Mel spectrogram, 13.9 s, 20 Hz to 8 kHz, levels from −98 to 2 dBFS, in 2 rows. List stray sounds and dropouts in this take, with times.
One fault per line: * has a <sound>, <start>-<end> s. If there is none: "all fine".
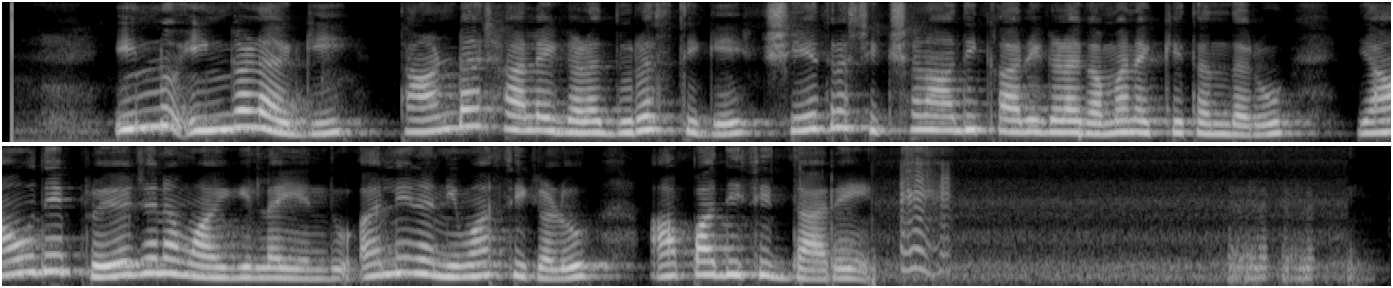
* has a laugh, 11.4-11.7 s
* has a laugh, 13.1-13.5 s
